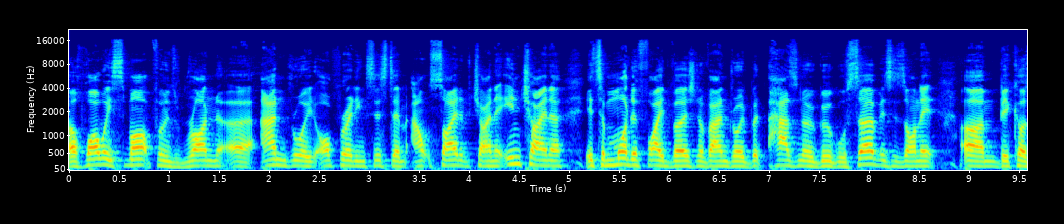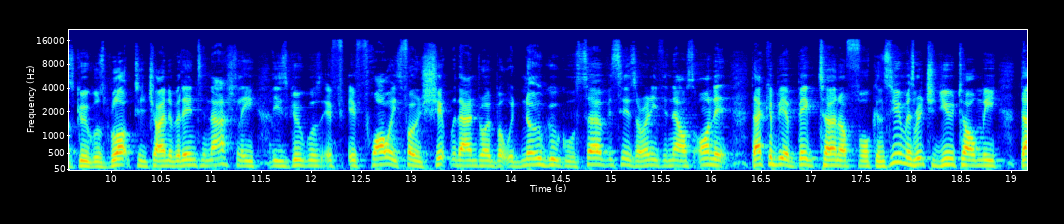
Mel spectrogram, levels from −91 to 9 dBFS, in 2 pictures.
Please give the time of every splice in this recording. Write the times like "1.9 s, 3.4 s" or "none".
11.6 s, 18.0 s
